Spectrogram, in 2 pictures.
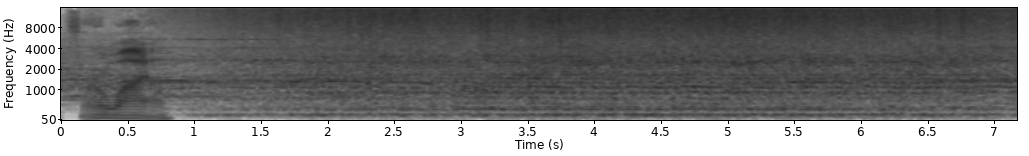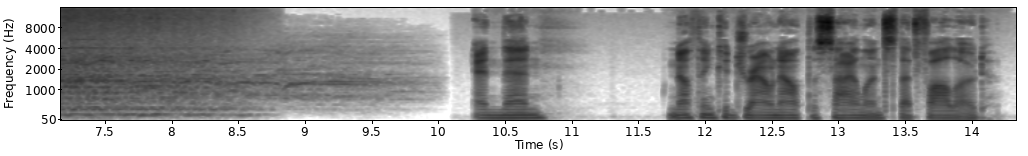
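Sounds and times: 
speech: 0.1s - 1.0s, 10.4s - 10.9s, 11.7s - 14.2s
swarm of flies buzzing: 0.8s - 8.8s.

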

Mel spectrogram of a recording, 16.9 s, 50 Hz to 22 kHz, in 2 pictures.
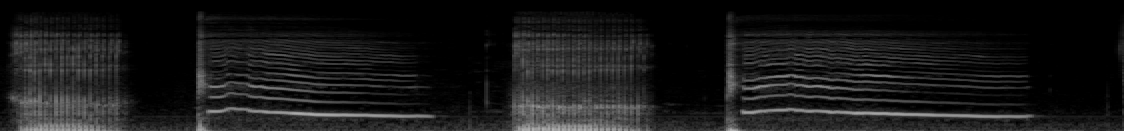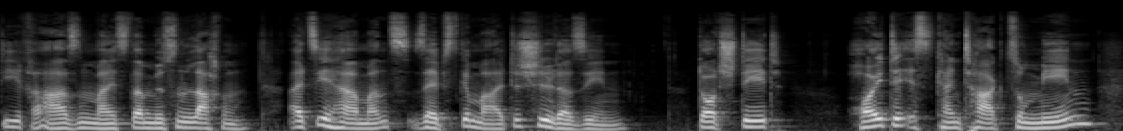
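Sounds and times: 
exaggerated cartoonish snores from a voice imitating a dinosaur: 0.0s - 1.1s, 3.8s - 5.0s
speech: 8.5s - 16.8s.

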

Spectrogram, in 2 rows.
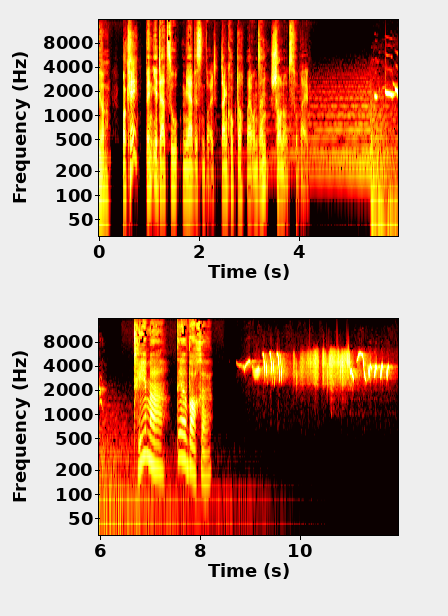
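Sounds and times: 
speech: 0.0s - 4.4s, 6.7s - 8.3s
black redstart singing: 8.8s - 11.9s.

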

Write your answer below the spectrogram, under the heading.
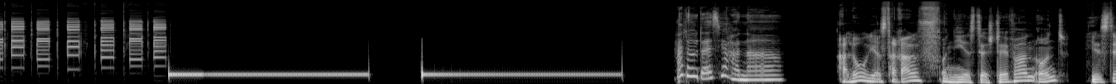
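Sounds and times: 
touch-tone dialing beeps: 0.0s - 1.7s
telephone ringing tone: 0.0s - 6.2s
speech: 7.0s - 11.1s.

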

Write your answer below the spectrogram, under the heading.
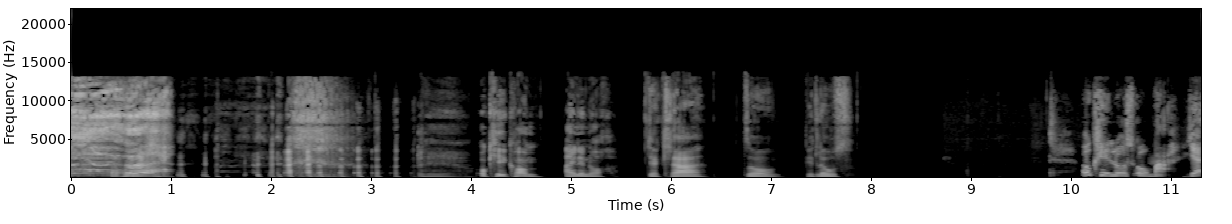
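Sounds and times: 
person imitating a grandfather's loud exaggerated cough: 0.0s - 1.4s
speech: 0.4s - 7.9s, 10.1s - 11.2s
laughter: 1.0s - 3.8s.

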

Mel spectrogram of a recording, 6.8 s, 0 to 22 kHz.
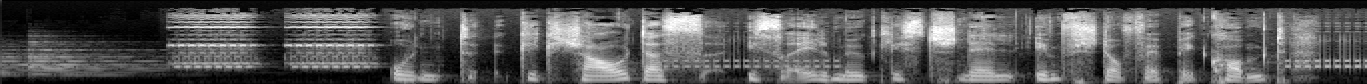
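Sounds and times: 
telephone ringing with bright electronic tones: 0.8s - 2.0s, 3.2s - 4.3s, 6.4s - 6.8s
speech: 2.0s - 6.7s.

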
